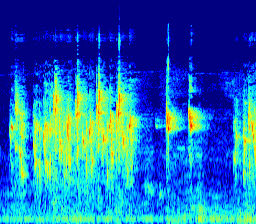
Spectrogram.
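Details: Sooty-headed bulbul song played as a lure for other bulbuls: a long, busy run of lively chattering and warbled notes, then two sharp separate chirps and the start of another bubbly phrase, over a faint low hum.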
